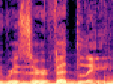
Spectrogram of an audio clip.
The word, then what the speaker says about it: reservedly: But the pronunciation, as you said, changes when you change it to an adverb. – Mm. – So we say reservedly.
